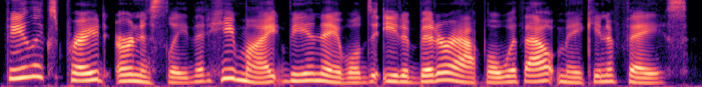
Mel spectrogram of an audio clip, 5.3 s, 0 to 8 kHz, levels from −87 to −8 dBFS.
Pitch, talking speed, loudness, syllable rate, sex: 210 Hz, 195 wpm, -17 LUFS, 5.1 syllables/s, female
